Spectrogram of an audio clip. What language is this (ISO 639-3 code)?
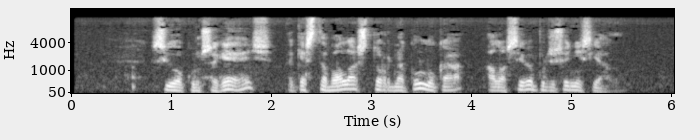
cat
